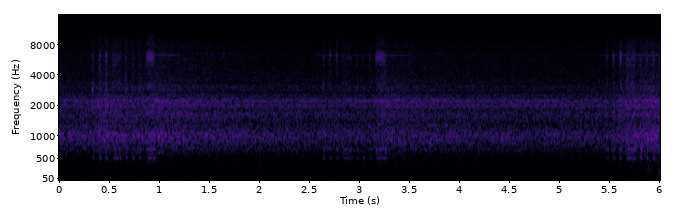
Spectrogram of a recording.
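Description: Quiet, steady outdoor ambience: an even hiss over open fields at dusk, with a couple of faint, brief high-pitched blips.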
